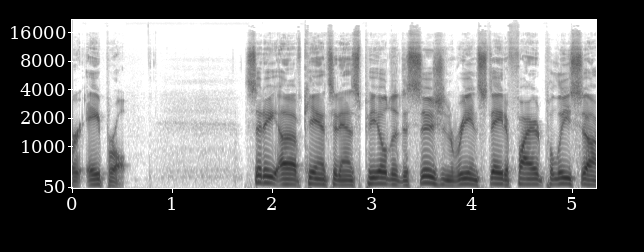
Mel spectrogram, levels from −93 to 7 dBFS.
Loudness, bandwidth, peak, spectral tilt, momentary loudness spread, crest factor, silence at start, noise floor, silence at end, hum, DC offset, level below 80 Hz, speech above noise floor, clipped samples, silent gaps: -18 LUFS; 17.5 kHz; -6 dBFS; -4.5 dB/octave; 5 LU; 14 dB; 0 s; -61 dBFS; 0 s; none; under 0.1%; -54 dBFS; 43 dB; under 0.1%; none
